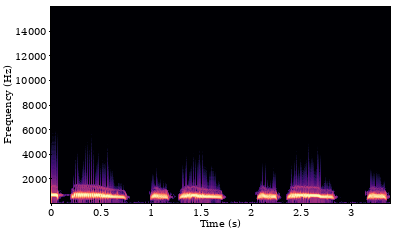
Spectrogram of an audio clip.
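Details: Cooing spotted dove with a thổ voice, calling to stir a decoy: alternating short and long husky coos, roughly one per second, slightly falling pitch, no background sounds.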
